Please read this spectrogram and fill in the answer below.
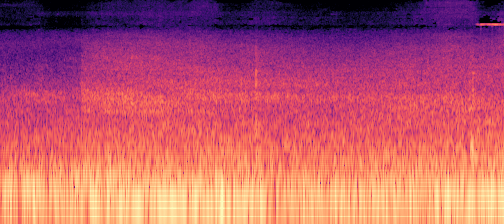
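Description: A car's engine running as it drives slowly past at close range. It grows louder about a second in as the car comes near.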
